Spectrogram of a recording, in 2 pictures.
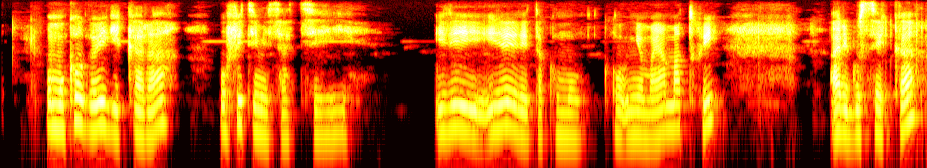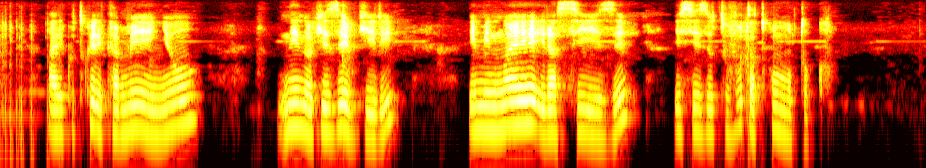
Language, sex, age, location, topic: Kinyarwanda, female, 36-49, Kigali, health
